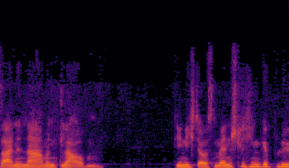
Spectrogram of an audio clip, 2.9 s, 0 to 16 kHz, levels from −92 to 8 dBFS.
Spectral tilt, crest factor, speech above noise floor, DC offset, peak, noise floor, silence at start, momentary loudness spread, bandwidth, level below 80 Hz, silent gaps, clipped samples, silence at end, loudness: -6.5 dB/octave; 20 dB; 42 dB; under 0.1%; -10 dBFS; -71 dBFS; 0 s; 9 LU; 12 kHz; -70 dBFS; none; under 0.1%; 0 s; -29 LUFS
